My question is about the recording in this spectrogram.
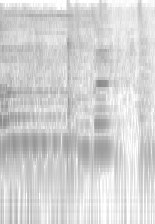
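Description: Women's voices holding long wordless sung notes in harmony, humming-like, with a quiet acoustic guitar and bass guitar underneath. The held note breaks about a second in and a new one is taken up, fading near the end.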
